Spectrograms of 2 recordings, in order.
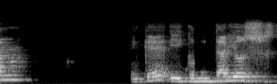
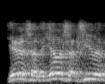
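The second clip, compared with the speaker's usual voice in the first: high, loud teasing push; mocking compadre; 7 semitones higher, 5 dB louder, much faster than usual. Compadre teasing the doctor to take her, loud mocking jeer. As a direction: egg him on with a jeer.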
